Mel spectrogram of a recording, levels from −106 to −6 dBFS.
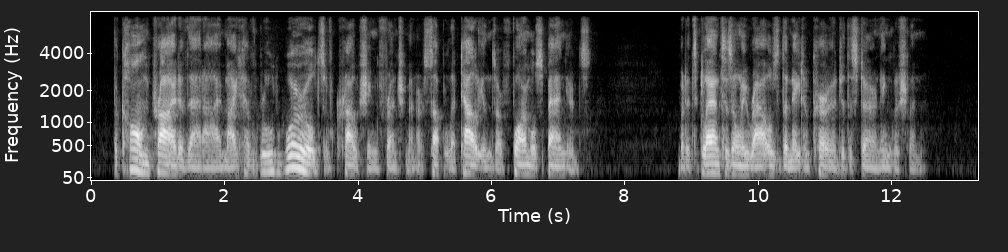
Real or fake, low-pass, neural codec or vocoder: fake; 7.2 kHz; vocoder, 44.1 kHz, 128 mel bands, Pupu-Vocoder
